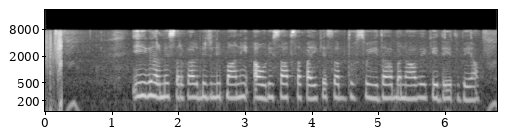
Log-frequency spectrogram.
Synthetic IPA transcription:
iːɡʱəɾmẽsəɾkaːɾbɪd͡ʒlipaːniʔɔːɾɪsaːfʰsɐfʰaːikesɐbd̪ʊsʊiːd̪ʱabənaːʋeked̪eːt̪ʰbejaː

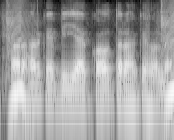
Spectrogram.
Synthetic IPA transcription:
əɾɦəɾkebijakɔwt̪əɾəɦkeɦola

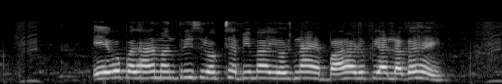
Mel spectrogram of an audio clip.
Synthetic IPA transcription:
eʋopɾəd̪ʱanmənt̪ɾisuɾəkʃʰabimajod͡ʒnaebaɾaɾupjaləɡəɦəj

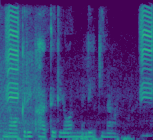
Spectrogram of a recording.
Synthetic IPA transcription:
nɔːkɾikʰaːt̪ɪɾloːnmɪlikɪnaː

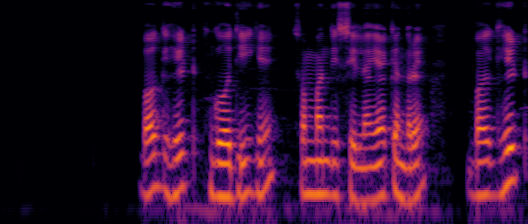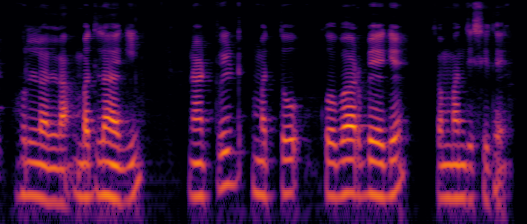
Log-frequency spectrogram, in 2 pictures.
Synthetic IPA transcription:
bɐɡɦiʈɡoːd̪ʱiɡe̞sɐmbɐnd̪ʱisilːɐjaːkend̪ɐɾe̞ | bɐɡɦiʈɦulːɐlːɐ̰bɐd̪laːɡi | naːʈʋiɖmɐt̪ːu | ɡoːbaːɾbeːɡe̞ | sɐmbɐnd̪ʱisid̪e̞̰

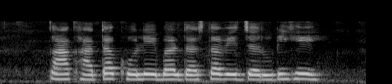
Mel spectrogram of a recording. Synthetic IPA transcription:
kãːkʰaːt̪akʰoːlebɐɾd̪ɐst̪aʋeːd̪zəɾuːɾiɦɛː

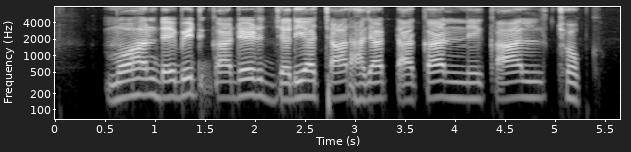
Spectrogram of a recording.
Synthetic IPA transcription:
moːɦənɖeːbiʈɡaːɖeɖd͡ʒəɾijat͡ʃaːɾɦəd͡ʒaːɾʈaːkanɪkaːlt͡ʃʰoːk

